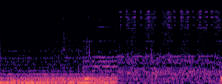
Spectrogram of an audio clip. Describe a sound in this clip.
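A spacecraft engine hums low and steadily, then cuts off.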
